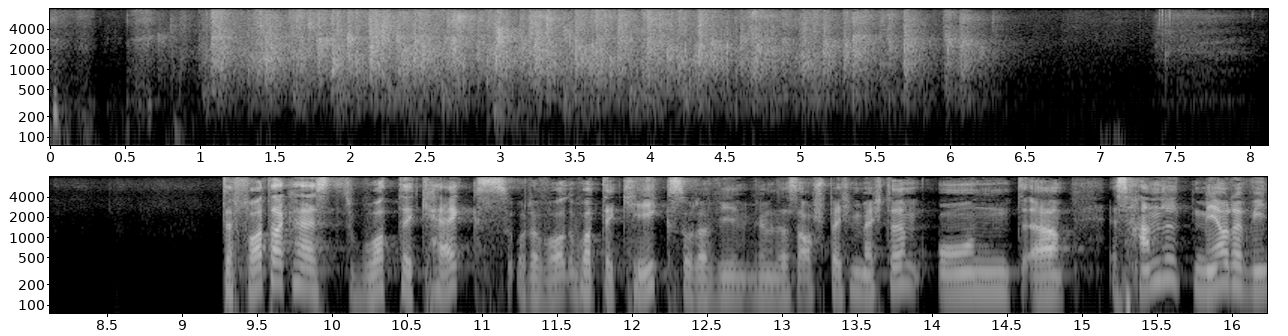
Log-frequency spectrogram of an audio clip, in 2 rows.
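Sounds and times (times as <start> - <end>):
audience applause: 0.7 - 6.4
speech: 9.3 - 16.2.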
